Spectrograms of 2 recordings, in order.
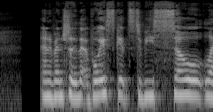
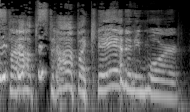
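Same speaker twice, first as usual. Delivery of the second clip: mock-agonised plea, raised and loud; imitated husband crying out through amusement; pleading; 4 semitones higher, 7 dB louder than usual. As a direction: beg loudly for it to stop. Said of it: "he's just going".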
